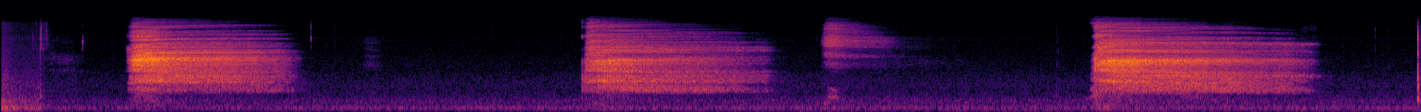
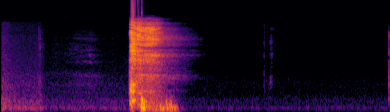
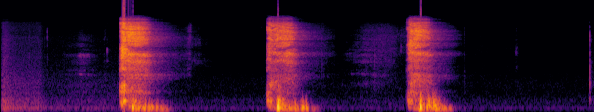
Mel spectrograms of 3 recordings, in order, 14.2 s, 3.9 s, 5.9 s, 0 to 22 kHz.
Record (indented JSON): {
  "exhalation_length": "14.2 s",
  "exhalation_amplitude": 13972,
  "exhalation_signal_mean_std_ratio": 0.44,
  "cough_length": "3.9 s",
  "cough_amplitude": 26028,
  "cough_signal_mean_std_ratio": 0.23,
  "three_cough_length": "5.9 s",
  "three_cough_amplitude": 26028,
  "three_cough_signal_mean_std_ratio": 0.31,
  "survey_phase": "beta (2021-08-13 to 2022-03-07)",
  "age": "18-44",
  "gender": "Female",
  "wearing_mask": "No",
  "symptom_none": true,
  "smoker_status": "Never smoked",
  "respiratory_condition_asthma": false,
  "respiratory_condition_other": false,
  "recruitment_source": "REACT",
  "submission_delay": "2 days",
  "covid_test_result": "Negative",
  "covid_test_method": "RT-qPCR",
  "influenza_a_test_result": "Negative",
  "influenza_b_test_result": "Negative"
}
